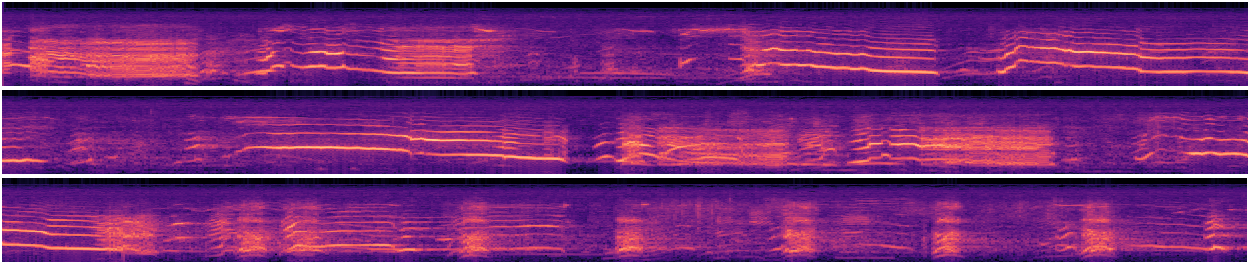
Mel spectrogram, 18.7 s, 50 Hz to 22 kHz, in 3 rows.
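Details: Huskies gathered for a sled dog race in the Forest of Dean, November 2001, old VHS recording: long wavering howls sliding downward, several dogs overlapping, interspersed with sharp yelps and short silences.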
